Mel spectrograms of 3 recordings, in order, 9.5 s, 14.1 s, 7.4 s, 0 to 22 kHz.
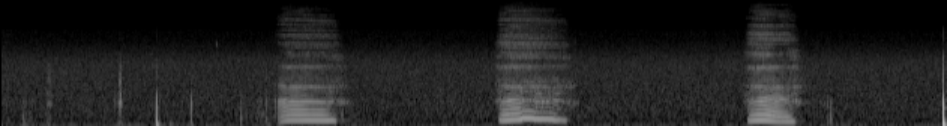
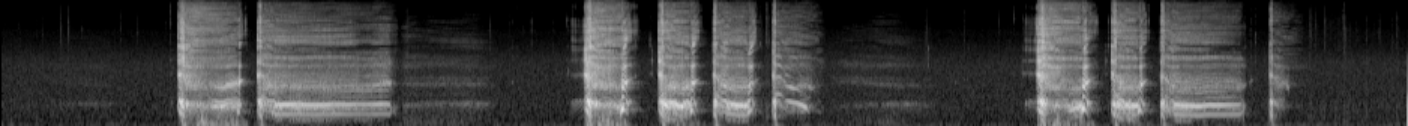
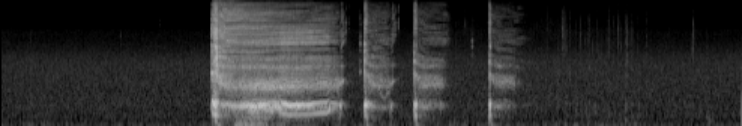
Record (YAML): exhalation_length: 9.5 s
exhalation_amplitude: 12660
exhalation_signal_mean_std_ratio: 0.38
three_cough_length: 14.1 s
three_cough_amplitude: 32768
three_cough_signal_mean_std_ratio: 0.43
cough_length: 7.4 s
cough_amplitude: 32079
cough_signal_mean_std_ratio: 0.37
survey_phase: beta (2021-08-13 to 2022-03-07)
age: 45-64
gender: Female
wearing_mask: 'No'
symptom_cough_any: true
symptom_runny_or_blocked_nose: true
symptom_sore_throat: true
symptom_fatigue: true
symptom_fever_high_temperature: true
symptom_headache: true
symptom_change_to_sense_of_smell_or_taste: true
symptom_loss_of_taste: true
symptom_onset: 6 days
smoker_status: Never smoked
respiratory_condition_asthma: false
respiratory_condition_other: false
recruitment_source: Test and Trace
submission_delay: 2 days
covid_test_result: Positive
covid_test_method: RT-qPCR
